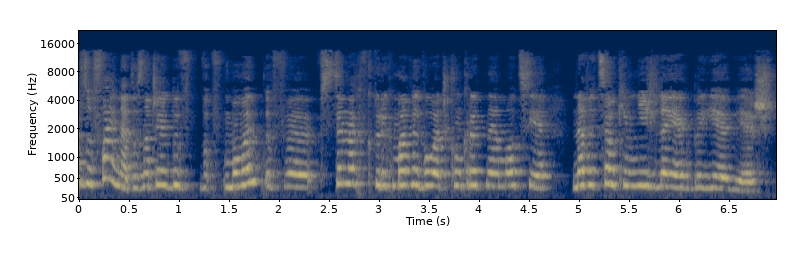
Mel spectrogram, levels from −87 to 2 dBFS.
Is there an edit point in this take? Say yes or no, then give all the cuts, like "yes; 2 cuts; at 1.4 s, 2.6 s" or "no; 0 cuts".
no; 0 cuts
